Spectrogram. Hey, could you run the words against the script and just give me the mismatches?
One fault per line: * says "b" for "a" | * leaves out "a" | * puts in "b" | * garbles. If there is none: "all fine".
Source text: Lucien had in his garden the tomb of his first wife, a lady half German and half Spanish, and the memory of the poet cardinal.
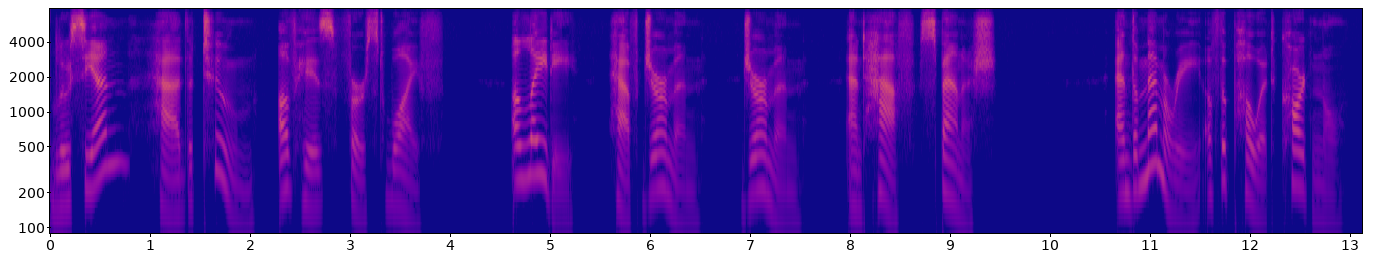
* leaves out "in his garden"
* puts in "German"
